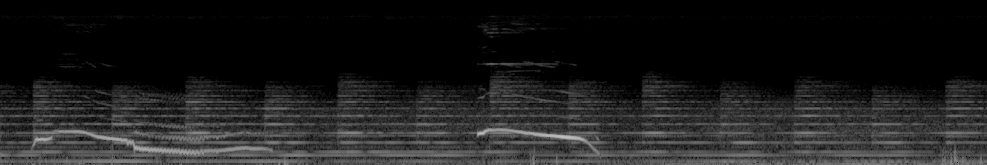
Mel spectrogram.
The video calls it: Flat Coated Retriever FCR dog howling at church bells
